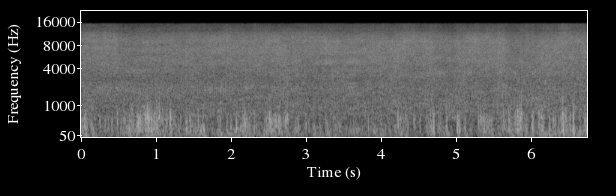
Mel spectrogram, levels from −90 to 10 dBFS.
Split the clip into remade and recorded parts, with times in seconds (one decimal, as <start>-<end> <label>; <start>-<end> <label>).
0.0-1.2 recorded; 1.2-6.8 remade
